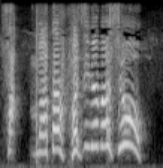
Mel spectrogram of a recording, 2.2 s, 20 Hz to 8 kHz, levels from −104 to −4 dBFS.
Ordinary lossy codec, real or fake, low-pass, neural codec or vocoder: none; real; 7.2 kHz; none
